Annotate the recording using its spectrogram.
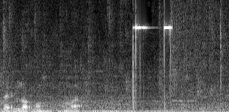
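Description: Two sharp metallic clinks about a third of a second apart, each with a brief high ring, from small metal parts knocking together.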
